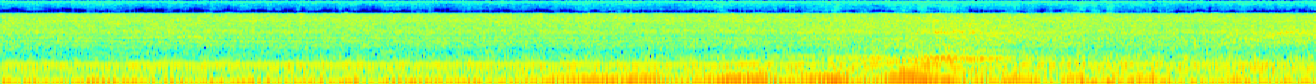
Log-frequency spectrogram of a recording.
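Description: Steady low rumble of a stopped patrol car idling, with a constant low hum, as picked up by its dash-camera microphone. The rumble grows a little stronger around the middle.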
